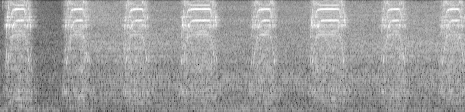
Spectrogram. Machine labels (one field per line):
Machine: slide rail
